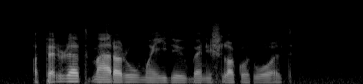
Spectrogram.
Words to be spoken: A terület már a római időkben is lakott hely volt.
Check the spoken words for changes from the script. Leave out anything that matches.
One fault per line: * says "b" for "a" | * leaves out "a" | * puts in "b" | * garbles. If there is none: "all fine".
* leaves out "hely"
